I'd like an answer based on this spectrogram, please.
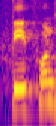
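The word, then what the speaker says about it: Pfund: के लिए अब देखिए फंड सीरीज क्या होगा ठीक पी साइलेंट है ठीक अपने दिमाग में पूर्ण रखिएगा लेकिन ये जरूर दिमाग में एक चीज रखिएगा की पी से शुरू होता है इसीलिए बीपी वाला शब्द मैं उसे किया ठीक ताकि दिमाग में तो इसको क्या कहेंगे पूर्ण सीरीज के आएंगे जहां पी क्या साइलेंट है तो अब क्या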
